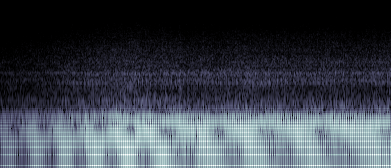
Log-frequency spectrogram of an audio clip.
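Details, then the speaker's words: AWD-converted car with new custom driveshaft, open differential, on lift, rear wheels spinning in gear; smooth even drone, steady low tone, no knocking or shudder, no vibration felt inside: normal driveshaft operation. "but back wheel spinning I don't feel no crazy vibration or anything inside the car"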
